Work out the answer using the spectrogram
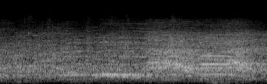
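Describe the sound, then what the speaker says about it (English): Crowds from two high school teams chanting in a gym before a boys' basketball game, a dense steady roar of many voices that swells slightly toward the end and carries no clear single words. "The Del Campo crowd, they're chanting. The Bella Vista crowd, they're chanting. Lots of chanting going on."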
